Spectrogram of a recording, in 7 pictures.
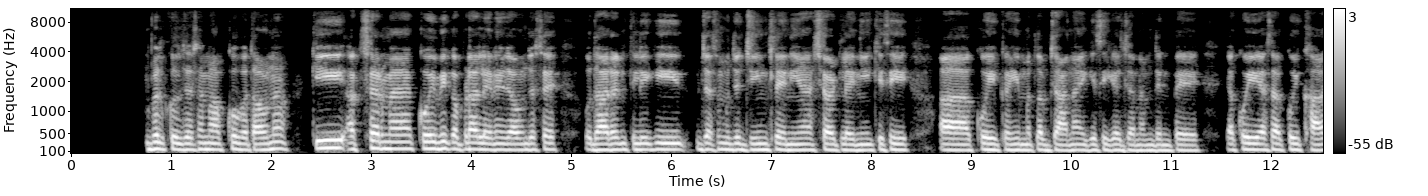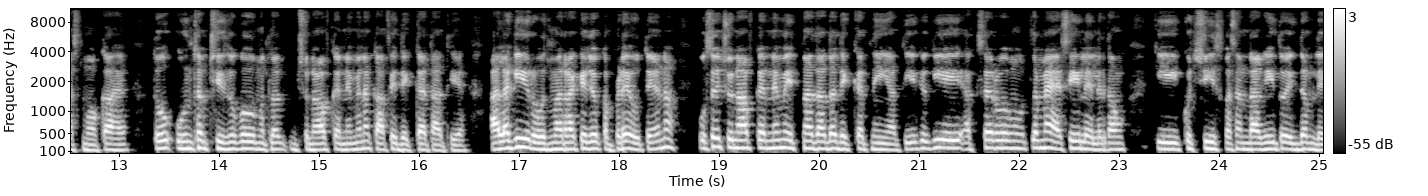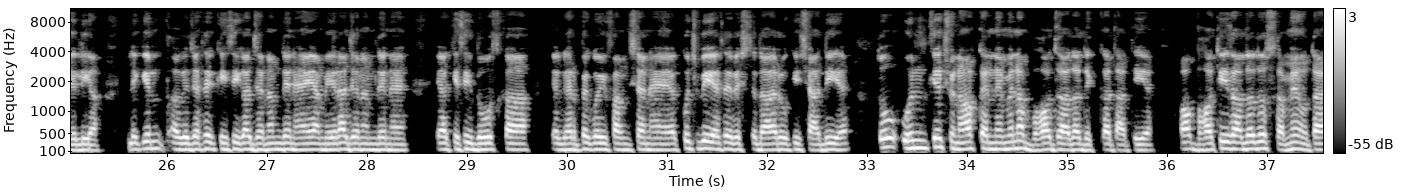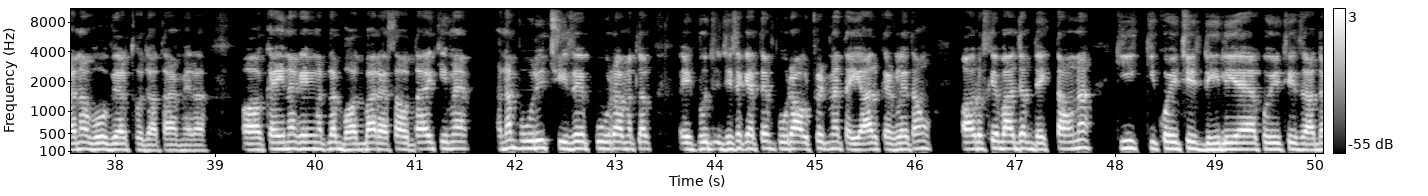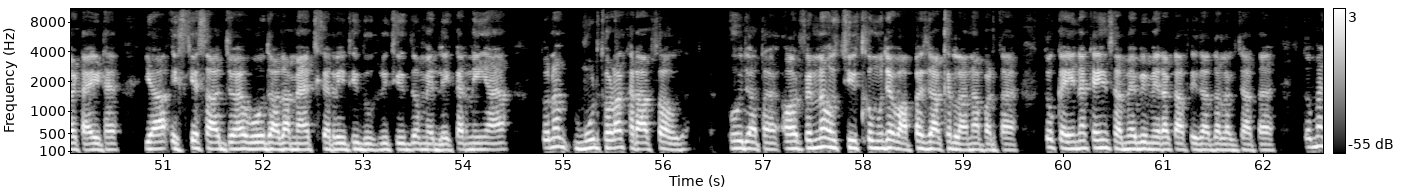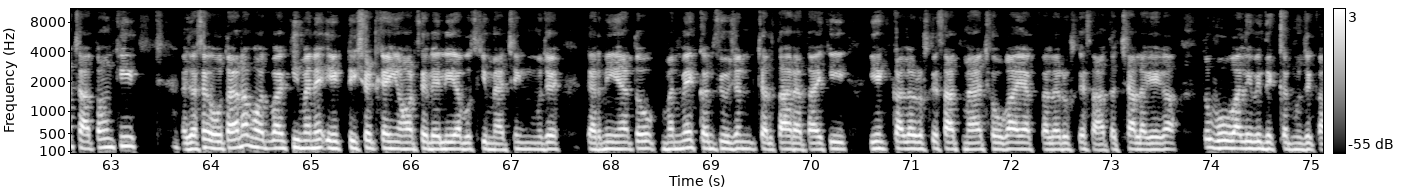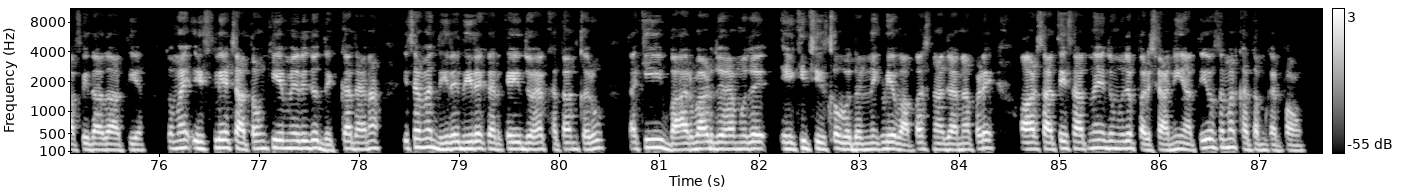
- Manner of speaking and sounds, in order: in English: "फ़ंक्शन"; in English: "आउटफ़िट"; in English: "टाइट"; in English: "मैच"; in English: "मूड"; other background noise; in English: "मैचिंग"; in English: "कन्फ़्यूजन"; in English: "कलर"; in English: "मैच"; in English: "कलर"
- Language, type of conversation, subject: Hindi, advice, मेरे लिए किस तरह के कपड़े सबसे अच्छे होंगे?
- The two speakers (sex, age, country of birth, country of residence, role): male, 45-49, India, India, user; male, 50-54, India, India, advisor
